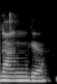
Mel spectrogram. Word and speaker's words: Nangia: And the last name is Nangia, which most people pronounce as Nangia, but it's incorrect. So it's Deepali Nangia. There you have it.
